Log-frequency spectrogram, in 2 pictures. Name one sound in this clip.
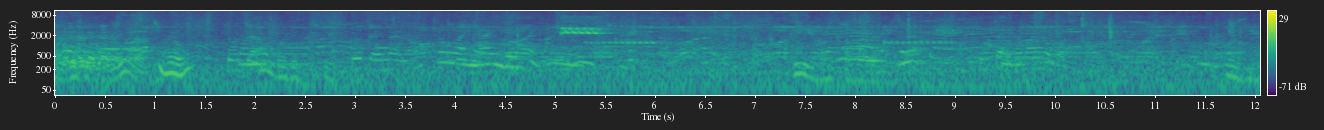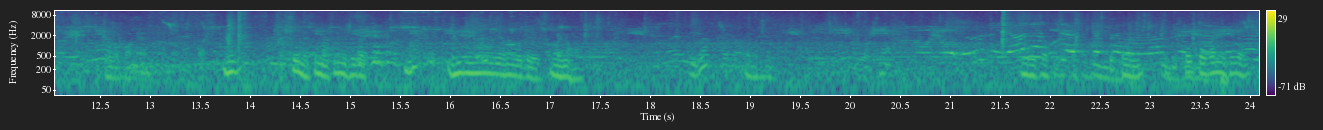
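A crowd of men and women murmur and chatter nearby outdoors.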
